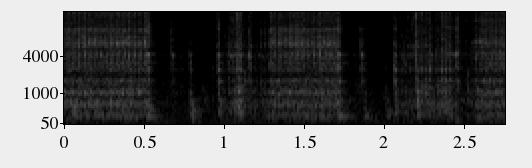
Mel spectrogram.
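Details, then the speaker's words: 1970 GPO 746F MK1 red rotary telephone by Dennis Ferranti Meters, dirt on dial back plate and finger wheel: light scratchy ticking whir as dial returns, slow and uneven; slow, scratchy dial needs servicing. "dial's a bit scratchy sounding. It's a bit slow, so that'll need a bit of work."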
